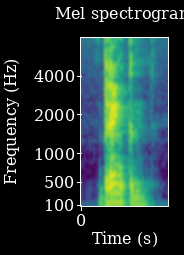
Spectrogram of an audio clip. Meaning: to drench, to soak
- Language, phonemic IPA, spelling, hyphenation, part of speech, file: Dutch, /ˈdrɛŋkə(n)/, drenken, dren‧ken, verb, Nl-drenken.ogg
